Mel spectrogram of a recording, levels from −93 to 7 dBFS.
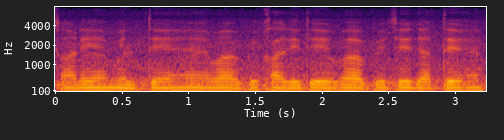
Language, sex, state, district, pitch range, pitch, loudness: Hindi, male, Chhattisgarh, Raipur, 105-110 Hz, 105 Hz, -15 LUFS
